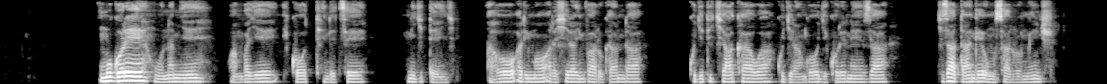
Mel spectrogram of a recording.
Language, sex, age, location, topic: Kinyarwanda, male, 25-35, Huye, agriculture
